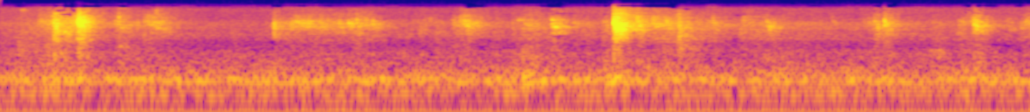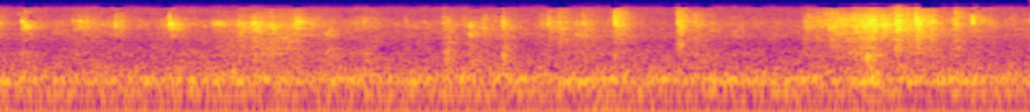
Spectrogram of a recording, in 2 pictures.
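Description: Paper and packaging rustling and crinkling under gloved hands as forms and a DNA swab kit are handled on a table, with one sharp click about three seconds in. A steady low hum runs underneath.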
